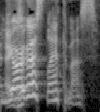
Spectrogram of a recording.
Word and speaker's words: Yorgos Lanthimos: And Yorgos Lanthimos.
